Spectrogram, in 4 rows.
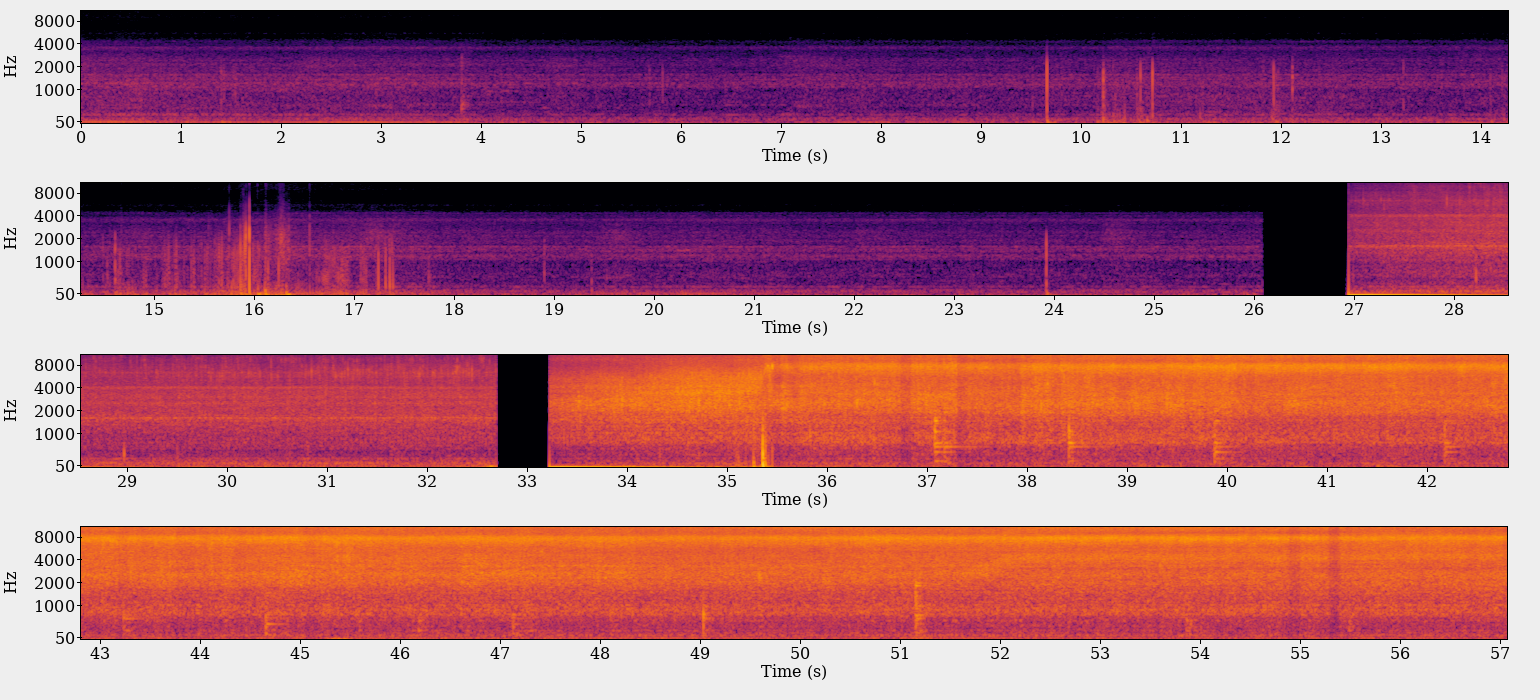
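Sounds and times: vegetables sizzling in a pan: 0:27.0 - 0:57.0.

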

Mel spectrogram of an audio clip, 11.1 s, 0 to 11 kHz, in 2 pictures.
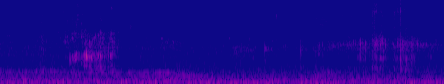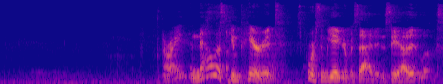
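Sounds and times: beer pouring into glass: 0:00.7 - 0:01.7, 0:04.2 - 0:05.7.

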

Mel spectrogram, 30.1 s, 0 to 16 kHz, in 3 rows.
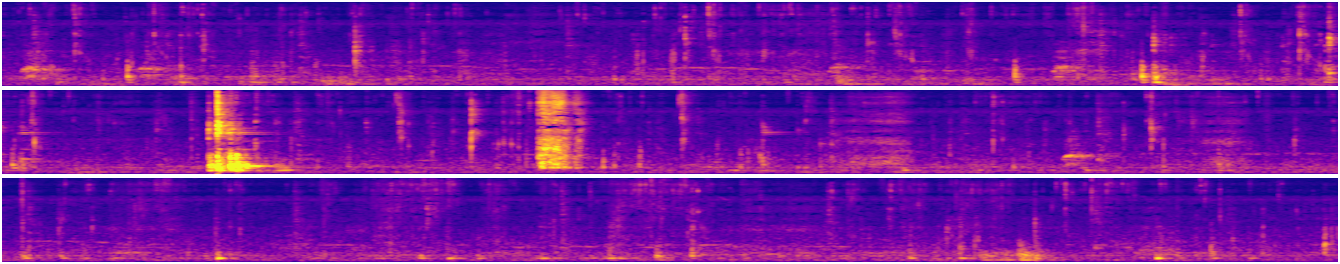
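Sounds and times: chewing and wet mouth sounds: 0:00.1 - 0:30.0.

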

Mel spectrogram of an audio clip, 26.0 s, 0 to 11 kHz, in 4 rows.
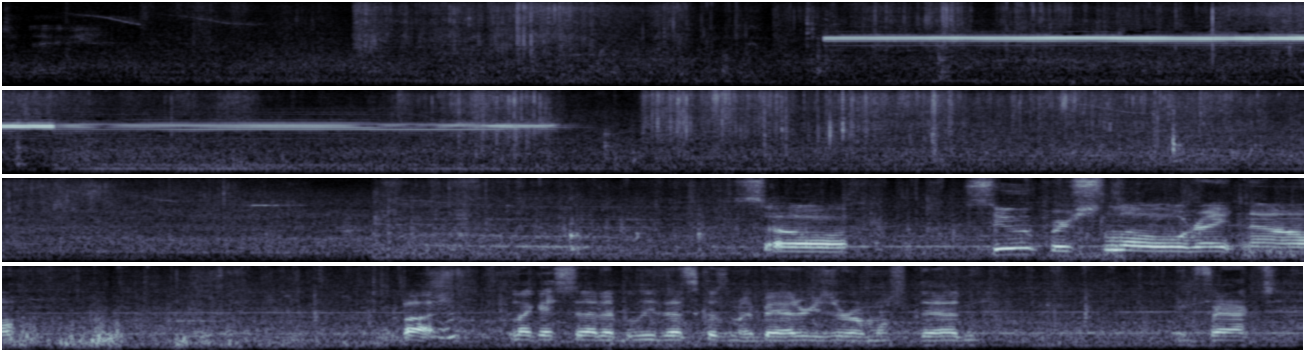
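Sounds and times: reverse warning buzzer: 0:04.1 - 0:09.5
electric drive hum: 0:04.1 - 0:13.2.

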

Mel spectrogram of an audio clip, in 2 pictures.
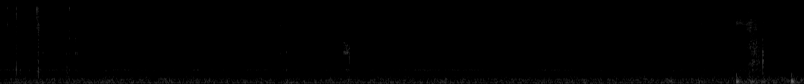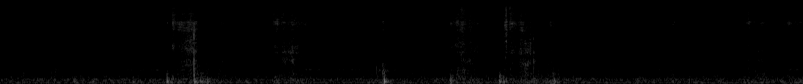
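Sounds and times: spatula scraping dough in bowl: 0:09.4 - 0:11.2, 0:11.8 - 0:13.8.

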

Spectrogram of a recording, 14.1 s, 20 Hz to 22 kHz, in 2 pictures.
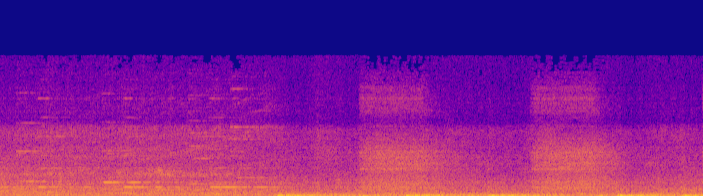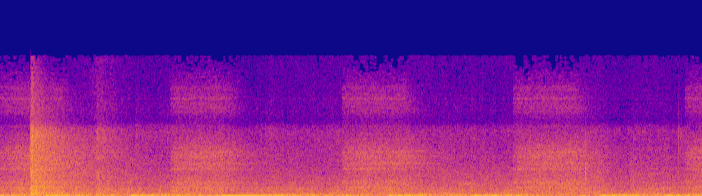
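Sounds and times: sharp thud: 0:07.3 - 0:08.2.

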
